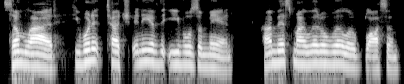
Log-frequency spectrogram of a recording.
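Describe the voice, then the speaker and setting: A breezy young serviceman of the Second World War acted by a man in a play reading. His voice is on the high side, rueful and a bit boastful, heard very dry over a video call. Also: measured pace, warm tone, no room sound, close to an everyday voice. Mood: wry, rueful. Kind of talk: dramatic table read of a stage play. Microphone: computer mic on a video call.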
